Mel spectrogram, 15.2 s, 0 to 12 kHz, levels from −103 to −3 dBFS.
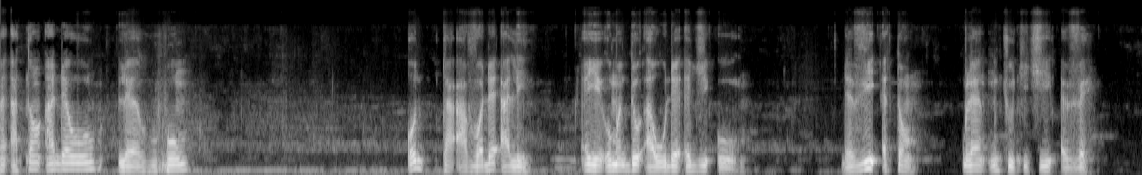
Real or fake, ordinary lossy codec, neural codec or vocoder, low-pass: real; Opus, 32 kbps; none; 7.2 kHz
